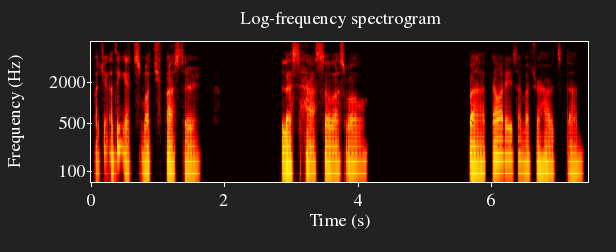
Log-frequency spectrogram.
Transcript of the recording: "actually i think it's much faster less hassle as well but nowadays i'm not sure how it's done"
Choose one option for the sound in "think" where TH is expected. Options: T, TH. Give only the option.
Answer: TH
